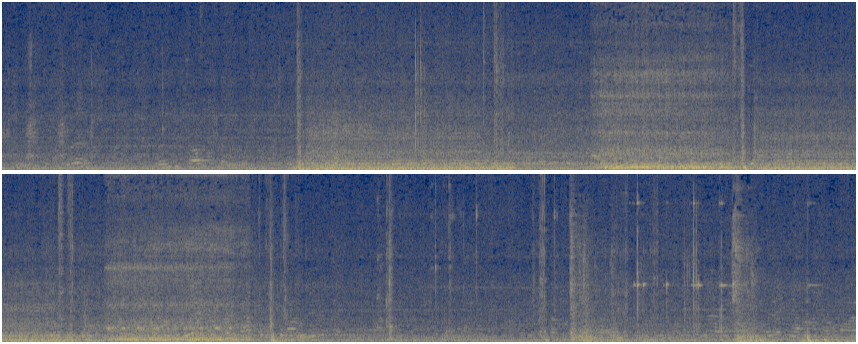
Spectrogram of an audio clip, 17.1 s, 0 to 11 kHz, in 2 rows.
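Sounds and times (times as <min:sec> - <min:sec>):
lathe motor running: 0:02.9 - 0:11.2.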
